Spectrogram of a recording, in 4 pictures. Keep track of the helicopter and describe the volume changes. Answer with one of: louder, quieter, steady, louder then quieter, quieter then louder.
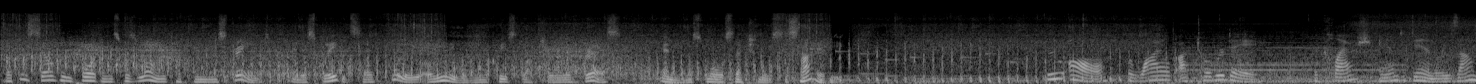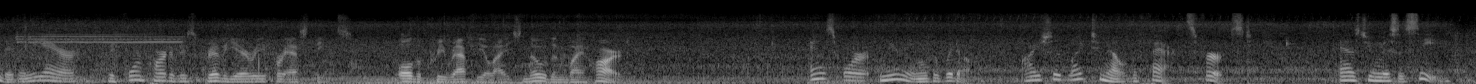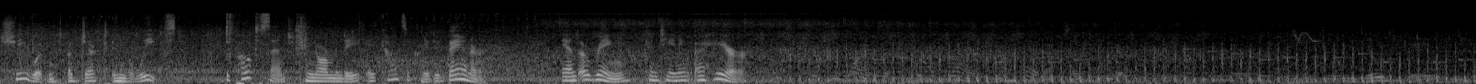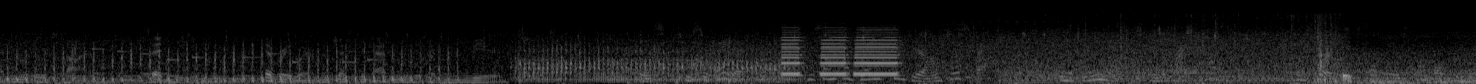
quieter.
